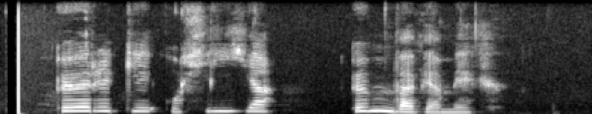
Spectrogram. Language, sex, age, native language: Icelandic, female, 7, Icelandic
